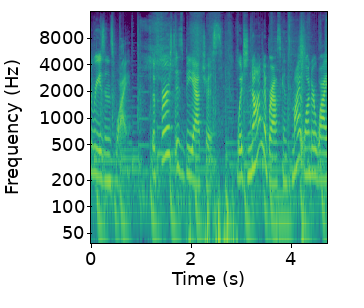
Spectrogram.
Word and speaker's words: Beatrice: 3 months later, the settlers named the town they founded Beatrice in honor of Judge Kinney's daughter. She had always asked people to pronounce her name that way instead of the more common Beatrice, just because she thought it was funny to cause confusion.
